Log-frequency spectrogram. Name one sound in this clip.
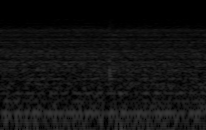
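Fingers fiddle with a small part inside a metal computer case, with a faint click.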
